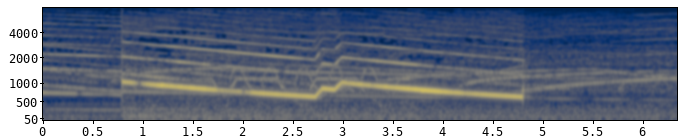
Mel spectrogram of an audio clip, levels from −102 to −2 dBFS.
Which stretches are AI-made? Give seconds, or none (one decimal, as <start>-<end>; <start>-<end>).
none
